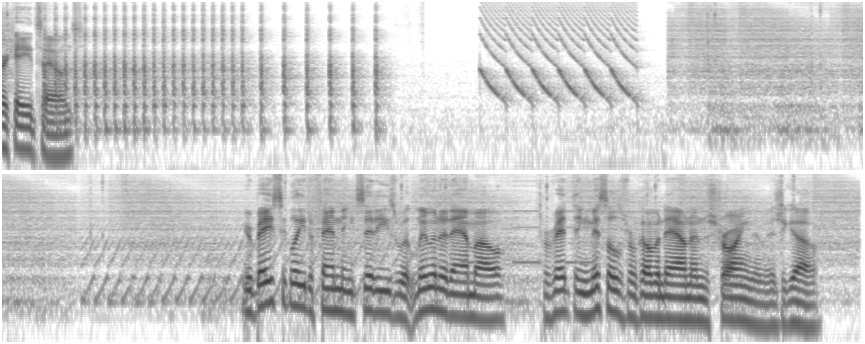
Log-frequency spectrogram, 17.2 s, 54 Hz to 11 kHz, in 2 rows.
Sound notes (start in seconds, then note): 0.7 epic arcade sounds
